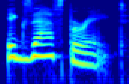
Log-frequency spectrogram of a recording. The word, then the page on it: exasperate: igzǽspərèit; イグザスペレイト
